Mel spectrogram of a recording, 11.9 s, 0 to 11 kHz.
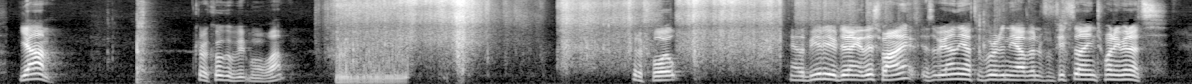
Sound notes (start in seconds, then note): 3.2 silly noise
